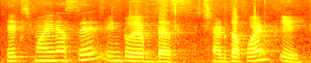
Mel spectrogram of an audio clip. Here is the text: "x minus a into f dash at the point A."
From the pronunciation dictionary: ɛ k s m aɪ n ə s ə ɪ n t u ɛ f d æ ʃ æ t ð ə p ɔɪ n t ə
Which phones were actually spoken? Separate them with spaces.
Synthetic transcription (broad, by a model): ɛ k s m aɪ n ə s ə ɪ n t u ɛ p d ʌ s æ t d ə p ɔɪ n t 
